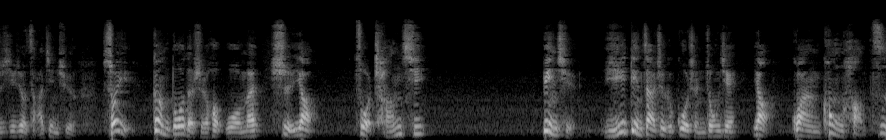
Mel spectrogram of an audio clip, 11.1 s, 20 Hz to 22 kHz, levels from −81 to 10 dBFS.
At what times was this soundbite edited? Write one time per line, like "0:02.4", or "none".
0:01.2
